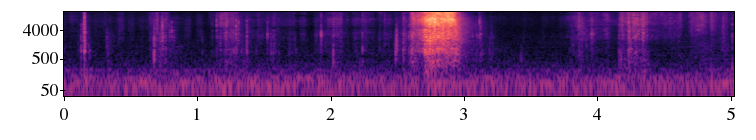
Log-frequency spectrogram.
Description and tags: Tapping an empty Svedka bottle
